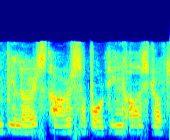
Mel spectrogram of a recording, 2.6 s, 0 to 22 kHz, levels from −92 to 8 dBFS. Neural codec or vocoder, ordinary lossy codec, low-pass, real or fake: codec, 44.1 kHz, 7.8 kbps, Pupu-Codec; AAC, 32 kbps; 7.2 kHz; fake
